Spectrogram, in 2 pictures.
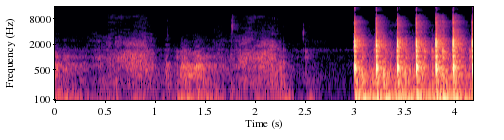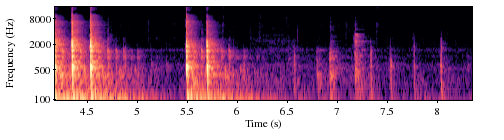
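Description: Wooden spatula knocking and scraping against a non-stick pan of thick carrot kheer: a quick run of about a dozen sharp clicks near the middle, a couple more shortly after, then a few scattered taps.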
